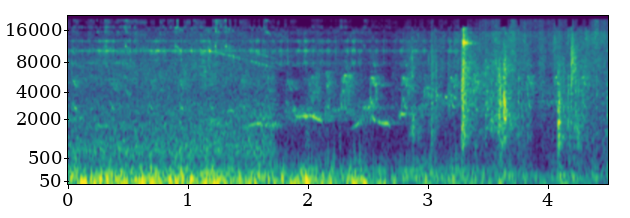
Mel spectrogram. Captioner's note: birds singing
